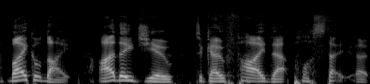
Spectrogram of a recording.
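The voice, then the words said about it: Imitates another person's voice. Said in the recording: “My accent keeps changing. ... I sound like Michael Caine.”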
